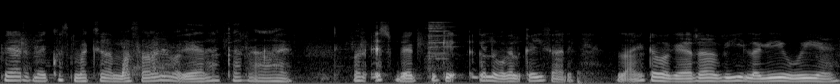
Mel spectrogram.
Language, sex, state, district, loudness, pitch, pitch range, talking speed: Hindi, male, Uttar Pradesh, Jalaun, -27 LUFS, 155 Hz, 140-170 Hz, 165 wpm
